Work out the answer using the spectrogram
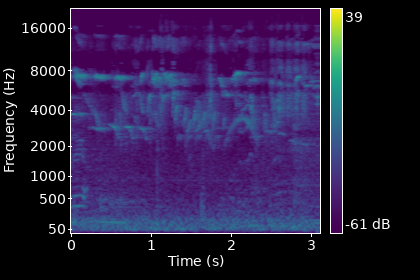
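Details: Sooty-headed bulbul, known locally as tledekan gunung, singing in fighting style: rapid high-pitched chirps and twittering phrases tumbling over one another with little pause, over faint low background noise.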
